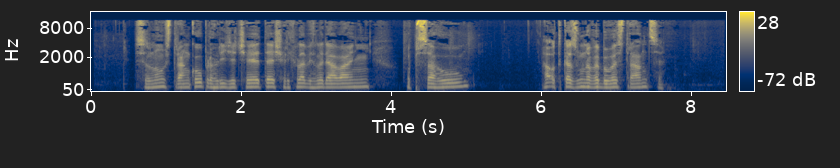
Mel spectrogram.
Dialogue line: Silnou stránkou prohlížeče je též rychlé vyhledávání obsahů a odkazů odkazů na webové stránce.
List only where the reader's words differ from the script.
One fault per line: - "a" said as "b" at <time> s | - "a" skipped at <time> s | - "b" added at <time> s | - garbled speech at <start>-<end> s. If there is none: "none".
- "odkazů" skipped at 6.6 s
